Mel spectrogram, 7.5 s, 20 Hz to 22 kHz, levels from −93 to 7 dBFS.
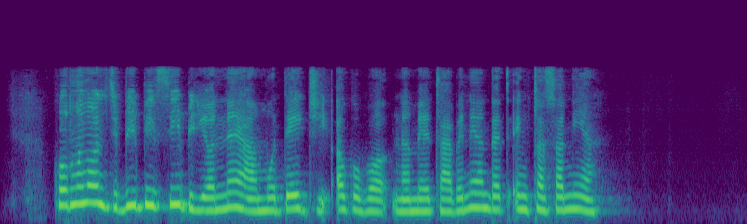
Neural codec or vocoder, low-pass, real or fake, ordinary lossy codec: codec, 16 kHz, 1.1 kbps, Voila-Tokenizer; 7.2 kHz; fake; none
